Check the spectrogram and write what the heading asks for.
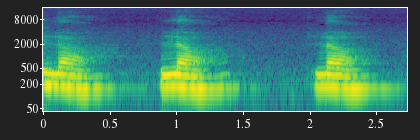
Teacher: जीभ हमारी तालु को छू रही है लेकिन हवा मुख के दोनों तरफ से बाहर निकल रही है · मुख के दोनों बगल में से हवा बाहर निकल जाए, तो ऐसे व्यंजन को हम पार्श्विक व्यंजन भी कहते हैं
